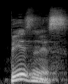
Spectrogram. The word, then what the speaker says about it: business: si je puis dire so regardez business qu'est-ce qui s'est passé le U on l'a prononcé comme un i court mais même chose ici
